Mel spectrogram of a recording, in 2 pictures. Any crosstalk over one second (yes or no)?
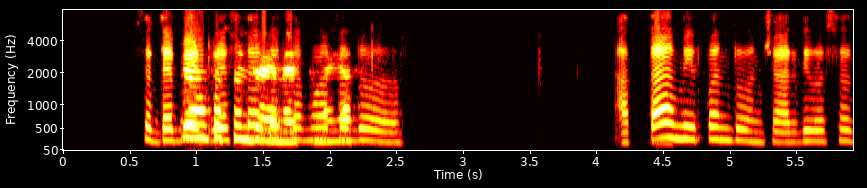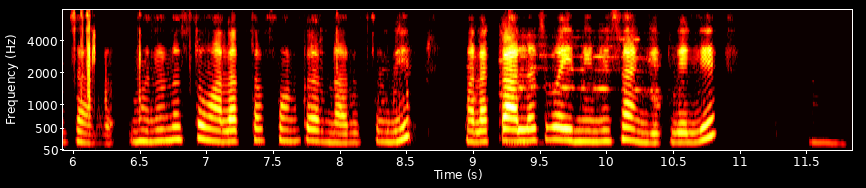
yes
